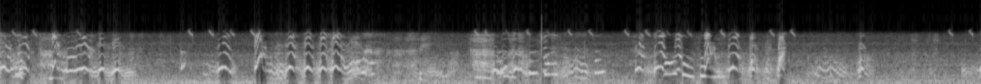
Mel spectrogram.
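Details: First barks from Mocha, a dog four months old: repeated short, high yips and barks in uneven bursts, mixed with human voices and laughter in a noisy room.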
